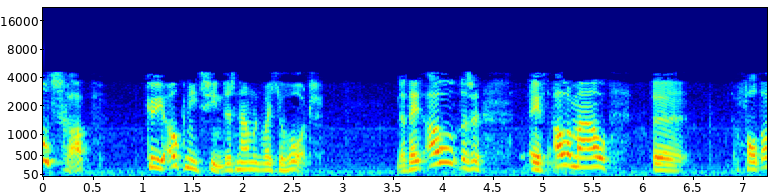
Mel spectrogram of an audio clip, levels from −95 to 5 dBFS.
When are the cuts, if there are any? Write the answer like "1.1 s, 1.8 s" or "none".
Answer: 3.6 s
